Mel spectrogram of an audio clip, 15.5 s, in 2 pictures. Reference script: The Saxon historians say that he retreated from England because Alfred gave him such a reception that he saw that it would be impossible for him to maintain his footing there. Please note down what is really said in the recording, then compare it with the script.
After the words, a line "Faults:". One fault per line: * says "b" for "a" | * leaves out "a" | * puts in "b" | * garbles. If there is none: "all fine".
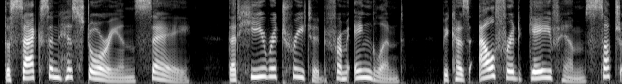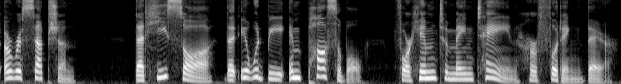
The Saxon historians say that he retreated from England because Alfred gave him such a reception that he saw that it would be impossible for him to maintain her footing there.
Faults:
* says "her" for "his"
